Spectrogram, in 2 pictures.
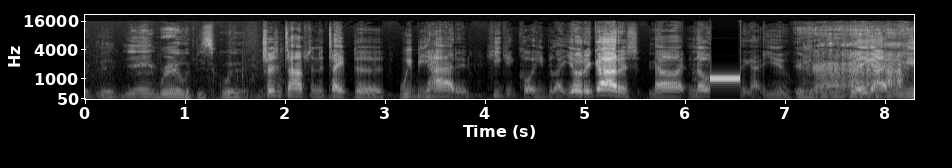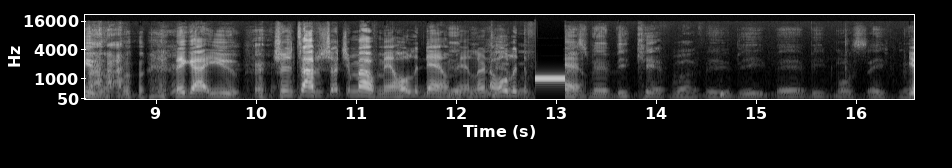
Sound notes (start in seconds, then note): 6.2 beep; 7.1 laughing; 12.7 beep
